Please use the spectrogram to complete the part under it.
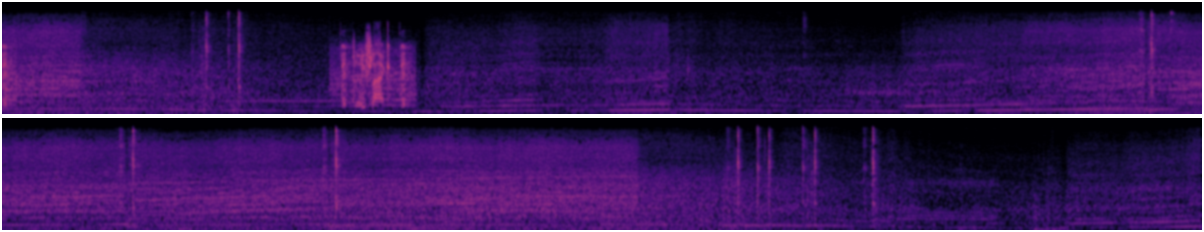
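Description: A racing car engine drones and shifts pitch as it speeds up and slows down.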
